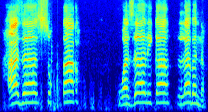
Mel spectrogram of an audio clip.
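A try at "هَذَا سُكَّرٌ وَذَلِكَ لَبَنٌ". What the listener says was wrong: Dibaca harokat akhirnya. Coba ulang. Dibaca harokat akhirnya.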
